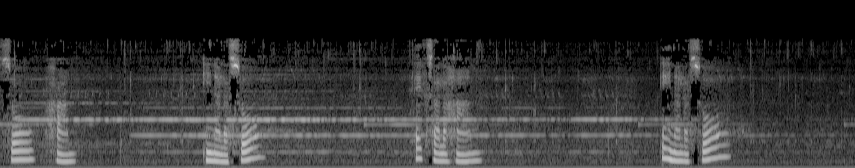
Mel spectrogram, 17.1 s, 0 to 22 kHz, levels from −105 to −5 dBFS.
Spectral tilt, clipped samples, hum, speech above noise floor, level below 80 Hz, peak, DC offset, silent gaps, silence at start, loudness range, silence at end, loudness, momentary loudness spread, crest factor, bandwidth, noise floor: -5 dB/octave; under 0.1%; none; 32 dB; -80 dBFS; -18 dBFS; under 0.1%; none; 0 s; 12 LU; 0.2 s; -36 LUFS; 21 LU; 22 dB; 8.4 kHz; -66 dBFS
